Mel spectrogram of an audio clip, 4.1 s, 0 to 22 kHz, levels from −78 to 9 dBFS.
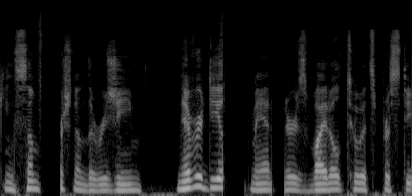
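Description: The wireless microphone's radio signal fades twice, and each time the receiver's squelch cuts the output. These are wireless microphone squelch dropouts. The first runs from 0.38 to 0.63 s, the second from 2.19 to 2.47 s. Each is heard as a short swell of hiss or static, then a hole of near silence, about 203 ms the first time and about 224 ms the second, before the speech comes back.

Shortly after, at 2.72 s, the audio has a gap at a join of encoded pieces. The speech was encoded in separate sections and spliced without trimming. Each section's leading encoder delay and padded final frame were kept. This opens a silence of about 133 ms, ending at 2.86 s, with edges smeared by the codec, and the speech resumes exactly where it stopped.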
